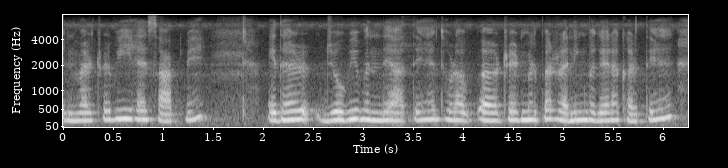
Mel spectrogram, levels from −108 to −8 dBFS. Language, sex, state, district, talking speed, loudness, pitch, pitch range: Hindi, female, Uttar Pradesh, Muzaffarnagar, 190 wpm, -26 LUFS, 220 Hz, 205-235 Hz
